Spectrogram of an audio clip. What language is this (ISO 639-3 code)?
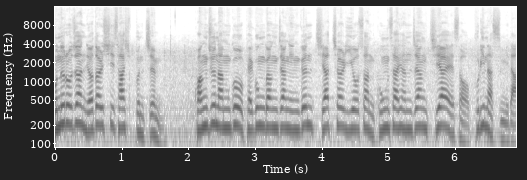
kor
